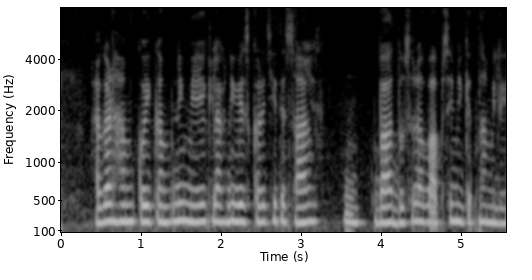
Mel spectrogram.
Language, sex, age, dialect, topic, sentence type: Magahi, female, 25-30, Western, banking, question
